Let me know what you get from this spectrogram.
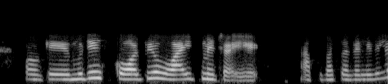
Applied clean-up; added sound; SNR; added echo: none; none; none; none.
